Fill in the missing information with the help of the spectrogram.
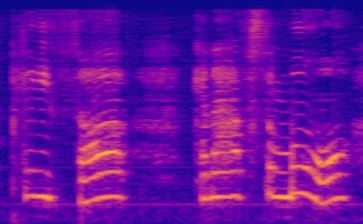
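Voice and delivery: high, small begging voice; Oliver Twist pleading. Acted. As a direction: beg timidly in a high little voice. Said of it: "And Oliver pleads".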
